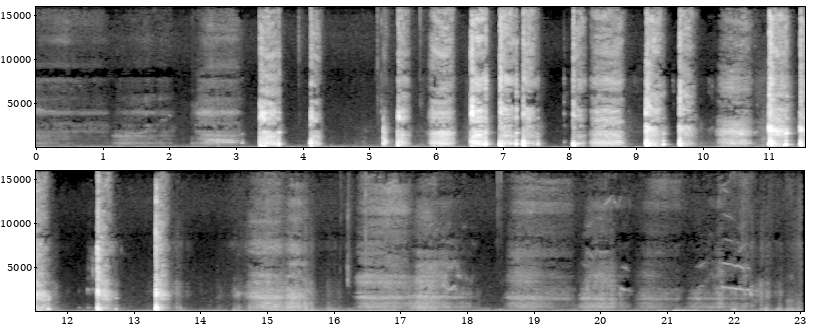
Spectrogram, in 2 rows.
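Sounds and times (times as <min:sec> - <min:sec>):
girl coughing: 0:03.4 - 0:04.4, 0:05.5 - 0:08.4, 0:09.2 - 0:10.0, 0:11.0 - 0:11.9
noisy breaths: 0:14.6 - 0:22.3.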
